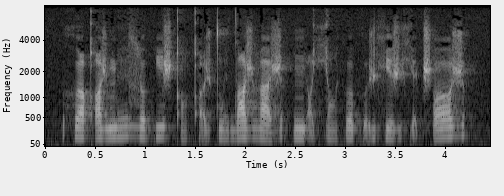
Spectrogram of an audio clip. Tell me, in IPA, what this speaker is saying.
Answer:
x o qʼ ɔ ʒ m ɛ̤ ɮ o k i ʒ qʼ ɑ̤ qʼ o̰ ʒ t w ɛ̤ d ɑ ʒ v a ʒ | ɲ ɑ̰ ç ɑ̤ k o k o̰ ʒ xʲ ɯ ʒ ç ɛ̰ t͡ʃʼ ɔ ʒ

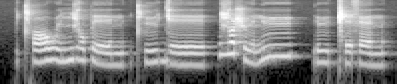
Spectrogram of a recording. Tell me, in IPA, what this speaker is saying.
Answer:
cʰ ɔː˩˧ w y˩˧ ɲ ʑ o˨˥ p eː˩ n | cʰ yː˩˧ ɟ eː˩ | ʑ ɔ˥ ʂ ʉ˩ ɪ̯ n yː˥ | ɾ yː˩ ǁ e˩ s ɛ˩ n

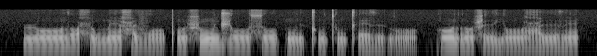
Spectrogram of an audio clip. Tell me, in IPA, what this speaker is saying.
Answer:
ɹ ɔ̃ː ð ɔ ħ u m ɛ̃ ħ ɘ v ɔ pʼ õ ʂ ũ d͡ʒ oː s o p ũ ɾ ɨ kʼ ũ tʼ ũ kʼ ɛ ð ø ɡ ɔ̃ː | k ɔ̃ r ɔ̃ ʂ ɘː j ɔ̃ː ʕ ɘː ð ɛ̃

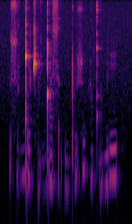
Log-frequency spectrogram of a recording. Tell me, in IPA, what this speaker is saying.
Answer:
s ṳ˧ ɡ͡ǃ u˧ t͡ʃʼ a̤˩ ɡ͡ǃ a˧ s ə˩ k͡p i̤˩ pʼ ṳ˥ ɬ ṳ˥ h ṳ˧ qʼ a̤˧ b i˥

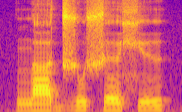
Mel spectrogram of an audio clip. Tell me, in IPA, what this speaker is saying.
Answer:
n a d͡ʒ u ʃ ɘ xʲ ɨ

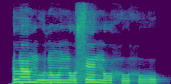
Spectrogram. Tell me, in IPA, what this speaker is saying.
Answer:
l ã˦ m o˧ l ɔ̃˧ n ɔ˧ s ɛ˦ n ɔ˧ h o˨ h o˨

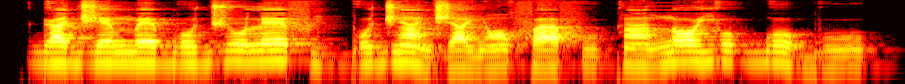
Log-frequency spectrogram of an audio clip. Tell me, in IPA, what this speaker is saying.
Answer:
ɡ a˧ d͡ʒ ɛ˧ m ɛ˧ b o˧ d͡ʒ o˦ l ɛ˧ f i˨ ɡ͡b o˨˦ d͡ʒ ã˦˨ d͡ʒ a˨ j ɔ̃˨˦ f a˧ f u˧ k ã˦ n ɔ˦ j o˦ ɡ͡b o˦˨ b u˨˦

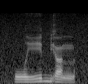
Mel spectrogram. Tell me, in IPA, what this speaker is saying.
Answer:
w i bʲ ɒ n

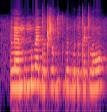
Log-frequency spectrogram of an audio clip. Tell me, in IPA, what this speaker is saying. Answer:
l æ m u m ə β æ d ʌ t ʒ ɔ ɡ i t b ɛ b ʊ ɗ ʊ t æ t l ɔ

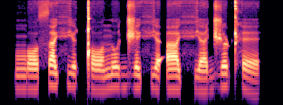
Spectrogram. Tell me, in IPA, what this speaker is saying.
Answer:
ŋ ɔ θ a fʲ œ ǃ ɔ n o d͡ʒ ɛ fʲ a ʔ a fʲ a d͡ʒ œ ʈʰ ɛ

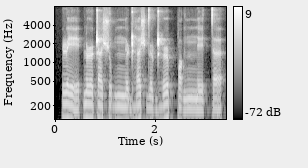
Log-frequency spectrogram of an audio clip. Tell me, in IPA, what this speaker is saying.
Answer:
ɭ e | ɳ ə˞ ʈ ɜ ʃ o b nː ø ɖʱ ɜ ʃ d ə˞ ɭ ɖʱ ə˞ pː ɔ ɡ nː e tː ɜ

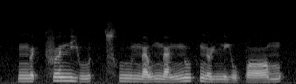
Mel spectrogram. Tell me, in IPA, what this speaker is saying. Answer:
ŋ ɵ˧ t̚ f ɵ˥ n j uː˨˥ t̚ t͡sʰ uː˨ n̪ ɐ˨˥ w n̪ ɐ˨˥ n n̪ uː˥ k̚ n̪ ɵ˨˧ ɥ n̪ iː˨˩ w p ɔː˨˥ m

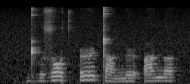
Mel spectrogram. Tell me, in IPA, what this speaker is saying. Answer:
ɖʱ ʊ˨ z ɔ˦˨ t͡sʼ ə˞˦ ʈ ɑ˨ ŋ ə˞˨ ʔ ɑ˦ ŋ ʌ˦

